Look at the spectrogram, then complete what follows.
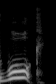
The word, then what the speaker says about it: walk: before ik a m or D examples o walk Yami oal hardi o half NIS if the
